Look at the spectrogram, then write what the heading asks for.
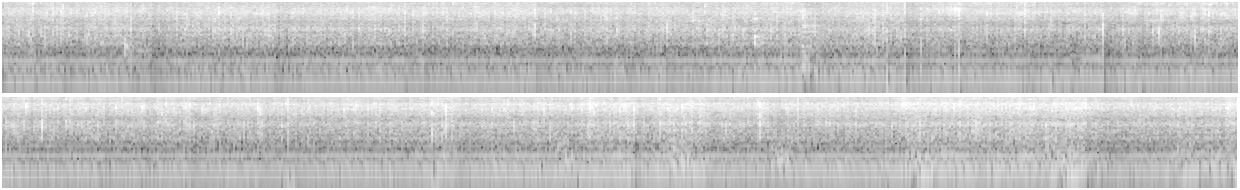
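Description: Brinjal curry sizzles and crackles in a pan on low heat, a steady frying hiss under faint scraping stirs and a constant low hum.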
